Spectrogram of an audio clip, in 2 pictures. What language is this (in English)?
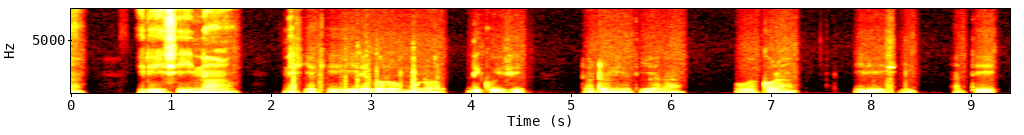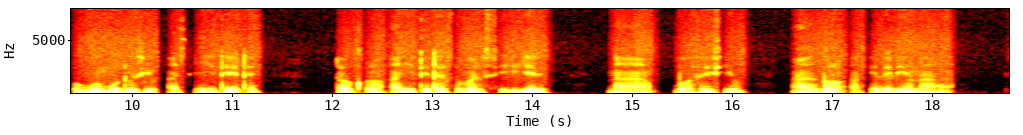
Kikuyu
